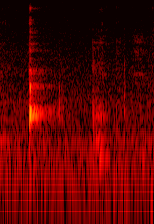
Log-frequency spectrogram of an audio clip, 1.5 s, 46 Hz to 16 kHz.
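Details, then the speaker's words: About 3½-week-old baby girl with hiccups, fussy after a bad day, settling for the night: one sharp, voiced hiccup with a brief catch, followed by faint quieter sounds in a quiet room. "now we're just a little mad cuz we have hiccups monkey toad grab my finger"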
